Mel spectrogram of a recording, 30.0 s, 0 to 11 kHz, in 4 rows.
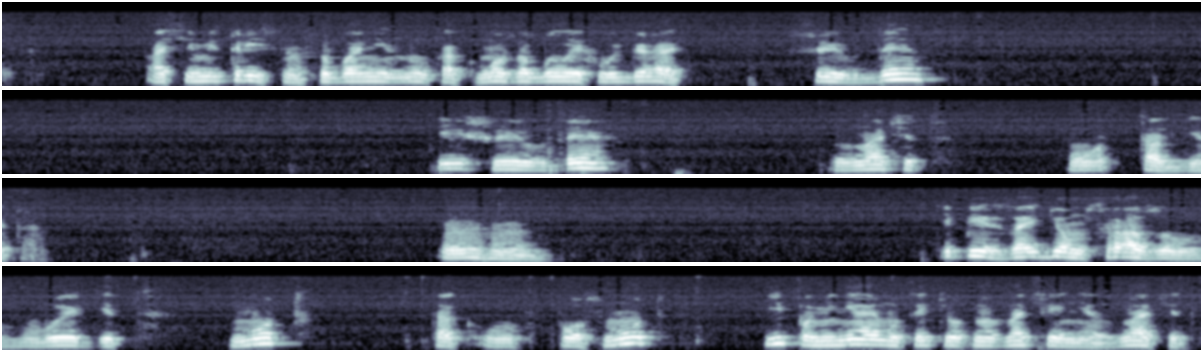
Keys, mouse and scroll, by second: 5.4 shift+d, 5.9 click, 7.1-9.2 drag, 10.9 shift+d, 11.3 click, 12.7-15.1 drag, 15.8-18.2 middle drag, 20.7-23.4 drag, 25.2 click, 26.8 middle click, 27.9 click, 29.8 shift+click.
